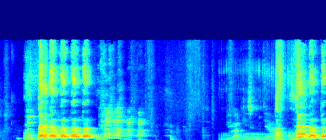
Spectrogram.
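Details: Angry Boston terrier barking at a trash can: a quick run of harsh, grumbling barks, a pause with a soft low hum, then more rough barks near the end.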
